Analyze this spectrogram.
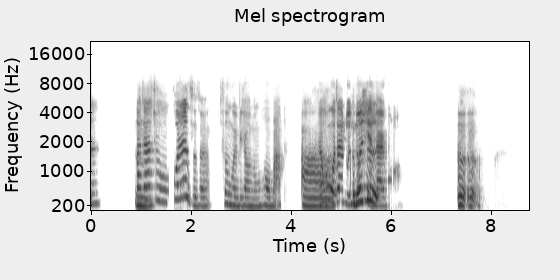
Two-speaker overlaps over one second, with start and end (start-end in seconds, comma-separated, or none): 4.5-5.9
